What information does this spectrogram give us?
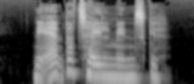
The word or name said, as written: neandertalmenneske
